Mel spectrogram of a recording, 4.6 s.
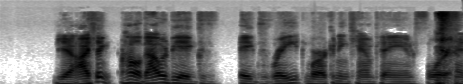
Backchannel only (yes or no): yes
